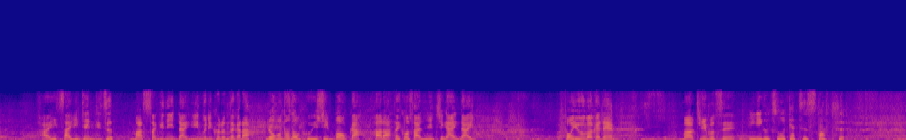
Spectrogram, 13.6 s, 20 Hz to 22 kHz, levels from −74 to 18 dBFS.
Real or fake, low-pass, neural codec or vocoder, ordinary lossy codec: fake; none; codec, 16 kHz, 2 kbps, X-Codec, HuBERT features, trained on LibriSpeech; none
